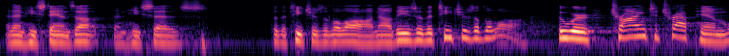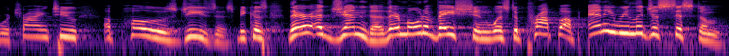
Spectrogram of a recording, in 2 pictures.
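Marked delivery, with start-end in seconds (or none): 3.7-14.5 preaching at full force. Acted. Preacher builds on their agenda.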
